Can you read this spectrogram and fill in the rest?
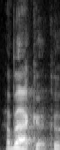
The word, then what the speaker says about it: Habakkuk: Amos, Obadiah, Jonah, Micah, Nahum, Habakkuk. Did I say it right? – Habakkuk, okay.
